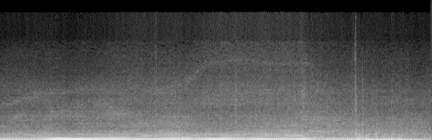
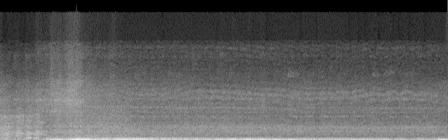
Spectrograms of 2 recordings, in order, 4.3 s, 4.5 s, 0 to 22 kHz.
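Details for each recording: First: 2017 BMW 340i, first drive after new Pure 800 turbo install, mini pull under load; clean whistle climbing in pitch, resetting on shift; turbo spooling strongly, normal. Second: Car with newly installed Pure 800 turbo and freshly flashed custom tune, first startup, no codes stored: engine catches, flares briefly, then settles into a low, lumpy idle below normal; cause not found.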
